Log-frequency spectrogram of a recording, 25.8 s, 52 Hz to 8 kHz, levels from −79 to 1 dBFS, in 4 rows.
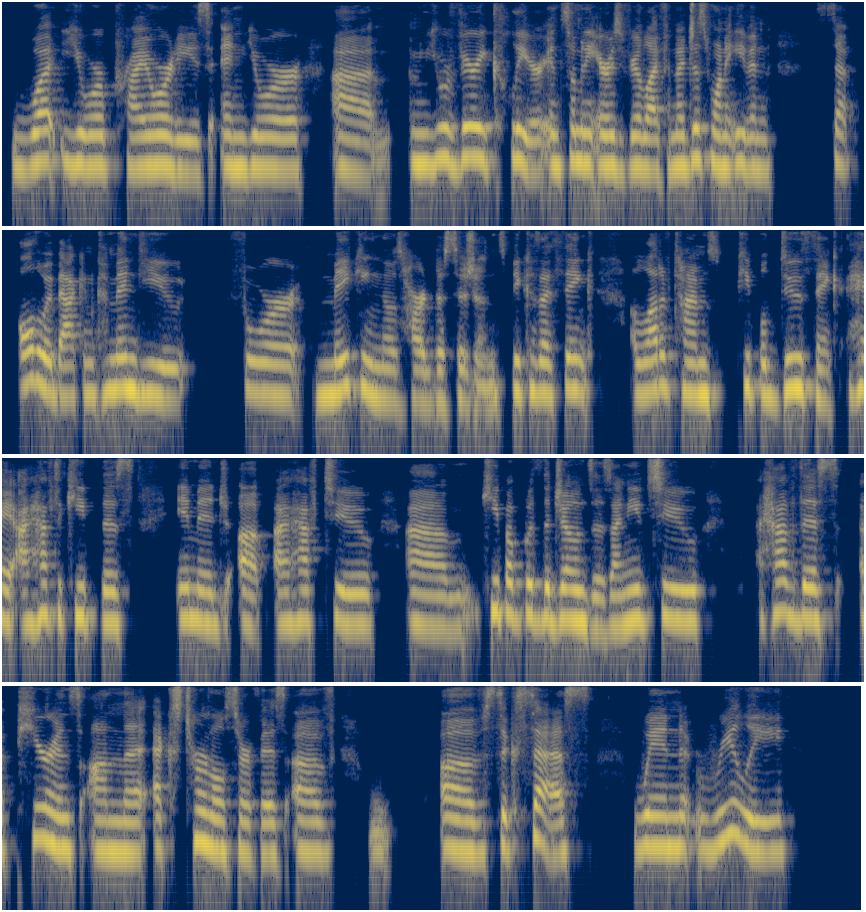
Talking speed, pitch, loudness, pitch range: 185 wpm, 205 Hz, -17 LUFS, 195-220 Hz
